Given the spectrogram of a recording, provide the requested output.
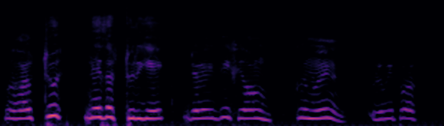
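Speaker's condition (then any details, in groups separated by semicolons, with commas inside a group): Down syndrome; swallowing problems, slowness, childhood speech therapy to tone tongue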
